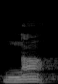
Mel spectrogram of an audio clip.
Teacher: الف سے پہلے زبر ہے، الف مدہ اس لیے ایک الف کے برابر کھینچ کے پڑھیں گے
